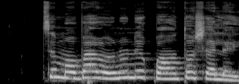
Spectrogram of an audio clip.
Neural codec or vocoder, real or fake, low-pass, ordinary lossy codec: vocoder, 48 kHz, 128 mel bands, Vocos; fake; none; none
